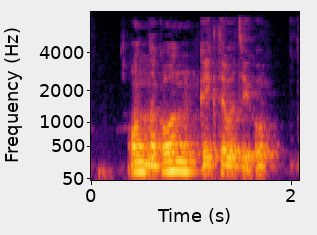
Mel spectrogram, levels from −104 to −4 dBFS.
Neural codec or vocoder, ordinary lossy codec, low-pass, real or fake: none; MP3, 48 kbps; 7.2 kHz; real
